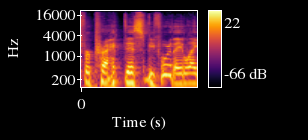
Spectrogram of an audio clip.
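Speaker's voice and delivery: voice breaking and cracking in the middle of the phrase. Recounting staying late at a card game store to practice: voice cracking. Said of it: "huge voice crack".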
